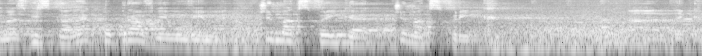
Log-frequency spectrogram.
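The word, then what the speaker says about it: Max Fricke: Niektórzy mówią, że tam jest aż jeszcze E i mówią czasami Frickę, ale tego E tam nie ma.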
